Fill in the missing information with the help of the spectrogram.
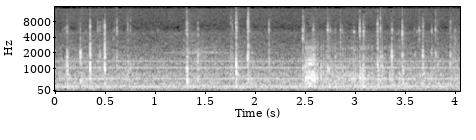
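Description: Typing on a laptop keyboard: light, irregular key clicks.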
